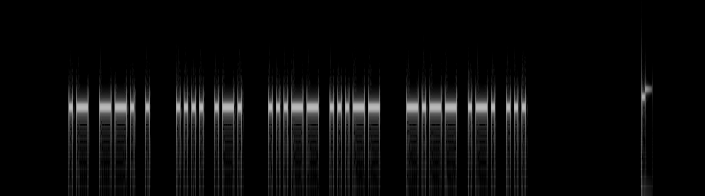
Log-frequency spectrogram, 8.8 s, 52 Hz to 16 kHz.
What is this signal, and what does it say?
Morse code, heard as a keyed tone, about 25 wpm, 700 Hz. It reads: AGE HR 33 YRS
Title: K1USN SST QSO Practice 25wpm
